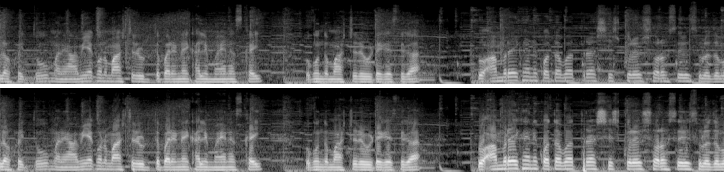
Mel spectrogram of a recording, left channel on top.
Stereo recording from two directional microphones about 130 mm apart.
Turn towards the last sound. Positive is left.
turn(degrees=-25)  # may be behind; listen again after turning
